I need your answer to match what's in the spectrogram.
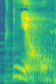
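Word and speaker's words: Niao (牛): Niao. – Niao. Es como niao, se escribe, bueno. – Como, casi como un gato, pero con N. como niao.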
